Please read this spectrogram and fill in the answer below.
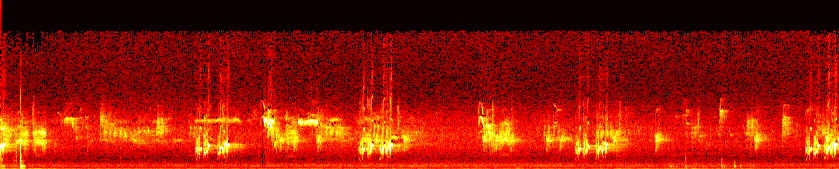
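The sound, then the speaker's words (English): A single bird sings short, high chirping phrases that repeat every second or two. The song is faint over a steady low hum and background hiss. “Start recording same bird.”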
